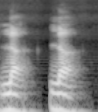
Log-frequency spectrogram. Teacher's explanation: दोनों तरफ से जो जीभ की छिद्र बन रहे हैं उससे वायु निकल रही बाहर की ओर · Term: पार्श्विक व्यंजन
